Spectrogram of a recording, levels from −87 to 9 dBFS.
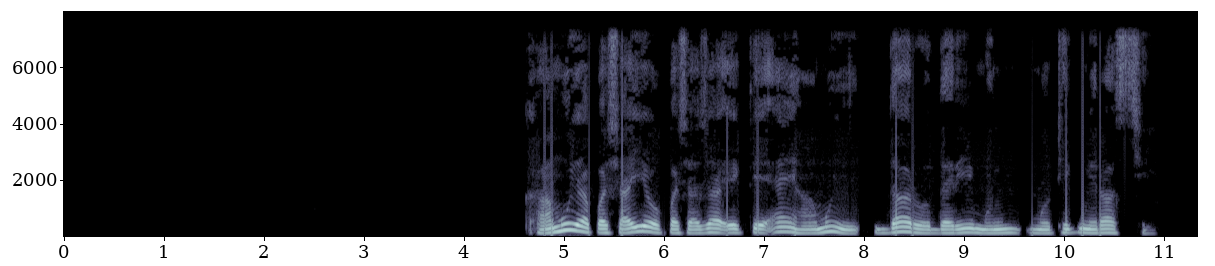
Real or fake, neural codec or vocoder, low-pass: real; none; 7.2 kHz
